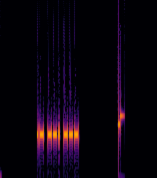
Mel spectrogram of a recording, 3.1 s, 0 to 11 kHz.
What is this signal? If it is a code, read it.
Morse code, heard as a keyed tone, about 46 wpm, 700 Hz. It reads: AGO
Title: Sets of 2 Words - New Word Drill - 45wpm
